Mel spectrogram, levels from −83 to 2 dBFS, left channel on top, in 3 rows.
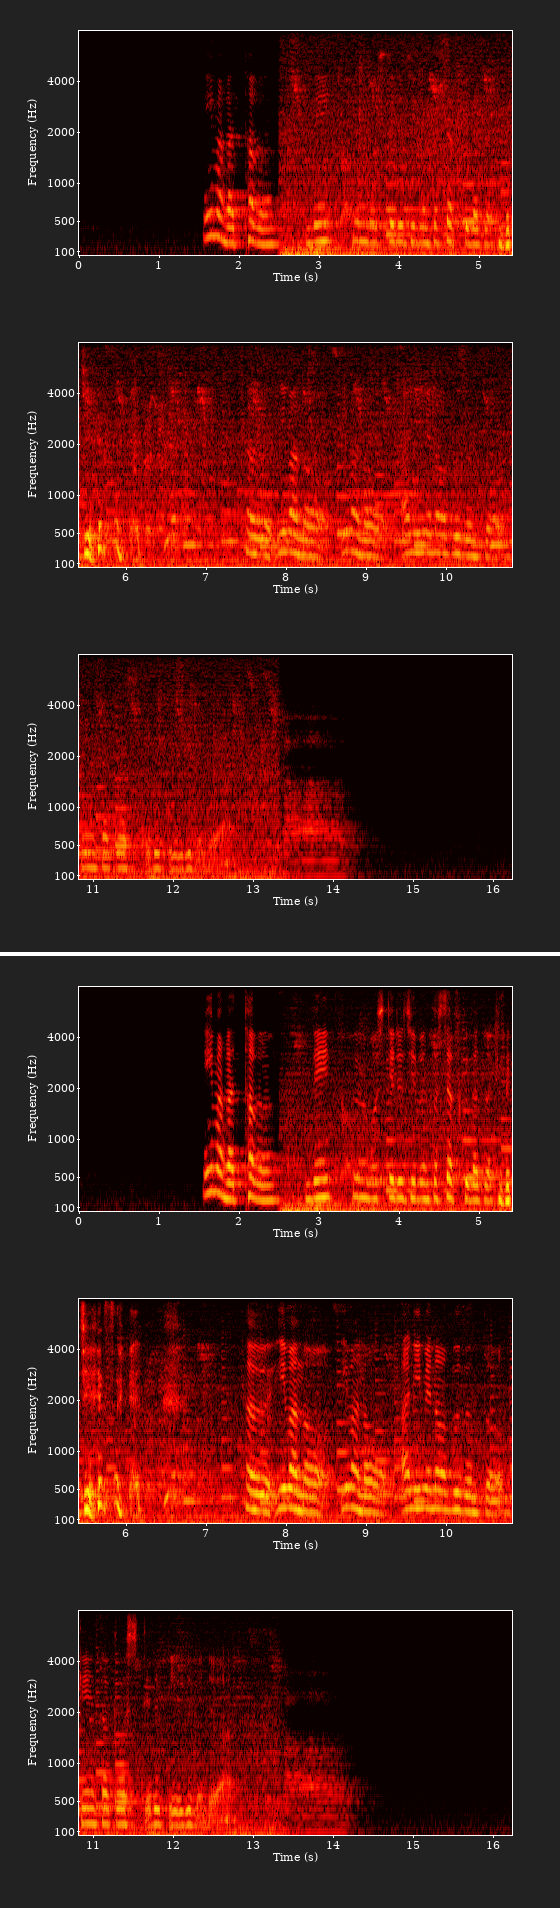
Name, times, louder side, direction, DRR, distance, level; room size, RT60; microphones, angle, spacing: voice 1, 1.6-2.5 2.8-6.2 6.5-6.7 7.5-12.8, right 5 dB, 55° right, 15 dB, 0.4 m, -29 dB
sound 1, 2.5-13.3, equal, 60° left, 2.0 m, -38 dB
sound 2, 3.8-11.5, equal, 15° right, 0.7 m, -40 dB
voice 2, 6.1-7.1 7.5-8.0 13.4-14.2, left 2 dB, 40° left, -1 dB, 2.5 m, -45 dB
12.5 x 9.9 x 3.8 m, 0.99 s
head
